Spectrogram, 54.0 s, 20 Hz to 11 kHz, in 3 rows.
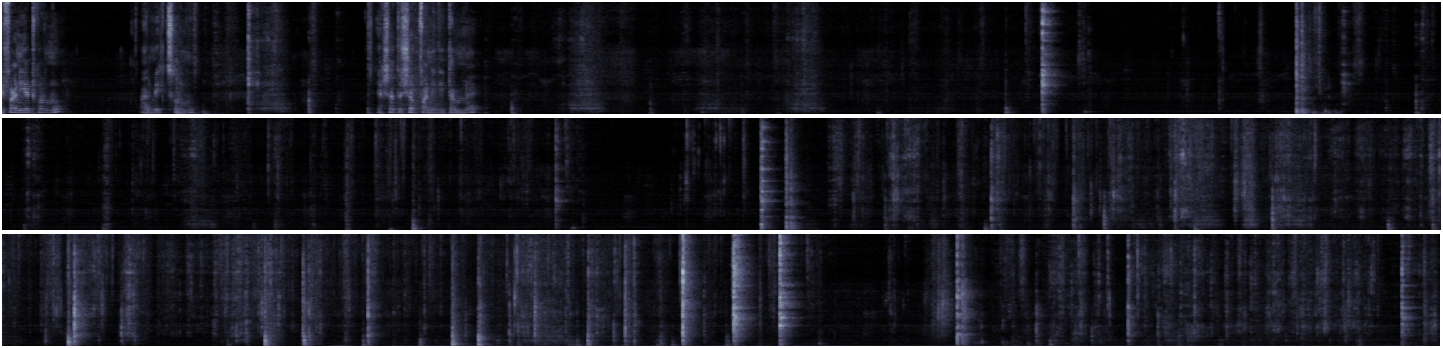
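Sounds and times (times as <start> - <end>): utensil scraping a bowl: 2.9 - 4.0, 6.9 - 7.8, 8.5 - 10.4, 19.2 - 21.5, 28.4 - 45.1, 48.4 - 53.9.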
